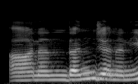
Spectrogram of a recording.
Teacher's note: Anandan janani because of Sandhi. Anuswara changes to Nu there.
